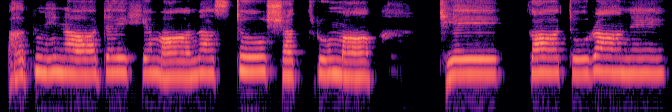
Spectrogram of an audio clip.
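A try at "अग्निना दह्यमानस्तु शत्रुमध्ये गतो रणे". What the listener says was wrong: So in that manastu, don't pause. Otherwise it goes dirgha.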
